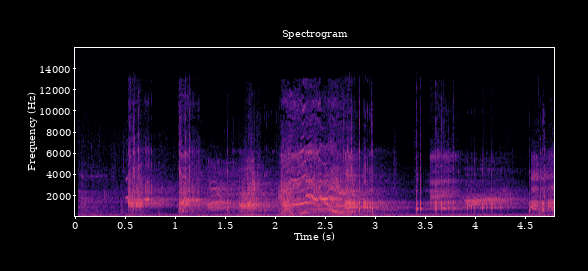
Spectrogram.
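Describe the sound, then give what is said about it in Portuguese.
A monstrous clicker creature in a video game lets out a guttural, rasping growl that rattles with sharp throaty clicks, loud, sustained for several seconds with uneven bursts and no one talking. “O som dos instaladores é uma das coisas mais bizarras do game.”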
